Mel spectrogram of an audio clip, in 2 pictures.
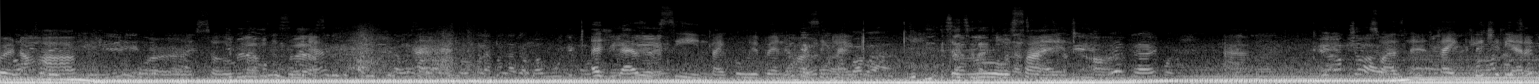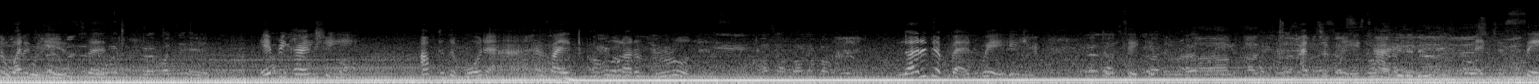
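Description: A bus engine drones steadily inside the cabin. Its pitch shifts with gear changes: down about a second in, up twice near the middle, and down again about two-thirds of the way through. A person talks over it.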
